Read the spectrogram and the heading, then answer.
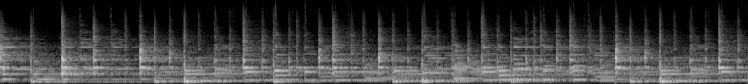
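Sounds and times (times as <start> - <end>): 
doumbek drum percussion: 0.0 - 7.4
oud: 0.0 - 7.4.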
